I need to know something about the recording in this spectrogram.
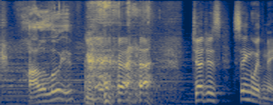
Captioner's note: laughing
